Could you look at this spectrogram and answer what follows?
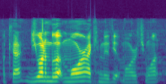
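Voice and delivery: normal talking voice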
